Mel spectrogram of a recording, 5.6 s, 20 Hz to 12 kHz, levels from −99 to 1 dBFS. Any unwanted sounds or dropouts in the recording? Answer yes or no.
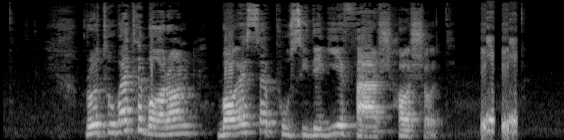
yes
